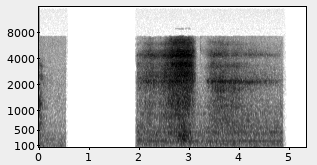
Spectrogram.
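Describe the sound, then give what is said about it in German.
Heavy, huffing breaths into the microphone: a short breath, a pause, then a long loud rush of air that peaks, breaks briefly and trails into steady panting. No one speaks. “Ich höre schon die Kritik. Nur durch dein Schnaufen.”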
